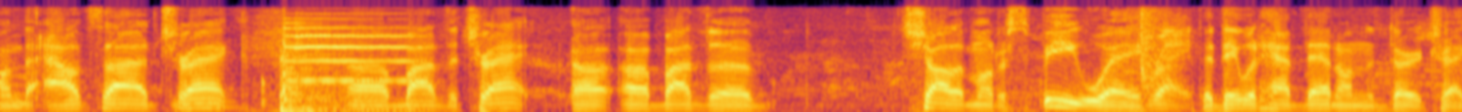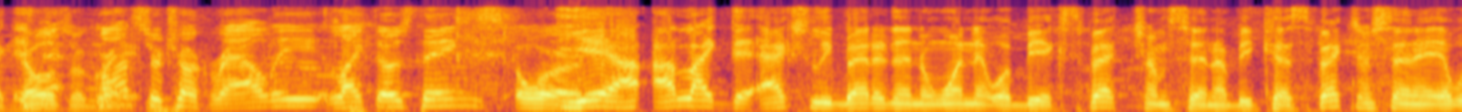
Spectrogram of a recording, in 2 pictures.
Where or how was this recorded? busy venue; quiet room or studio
busy venue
